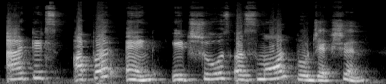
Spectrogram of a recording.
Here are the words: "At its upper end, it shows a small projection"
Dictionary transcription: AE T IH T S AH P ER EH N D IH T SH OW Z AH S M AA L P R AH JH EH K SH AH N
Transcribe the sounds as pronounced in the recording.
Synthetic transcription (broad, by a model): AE T IH T S AH P ER EH N D IH T SH OW Z AH S M AA L P R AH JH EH K SH AH N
